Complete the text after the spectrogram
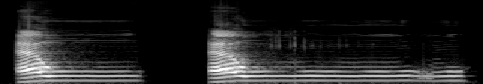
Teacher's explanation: Two lips getting together, round, making a round shape, give you the wa sound. Ba, ab, getting together, touching and releasing.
